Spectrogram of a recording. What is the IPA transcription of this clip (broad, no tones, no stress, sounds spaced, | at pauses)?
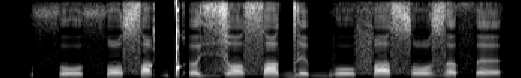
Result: θ o θ o sˤ ɘ ǃʼ ə zʲ e sˤ i d e b o f ɛ sˤ o z ɐ θ ɛ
